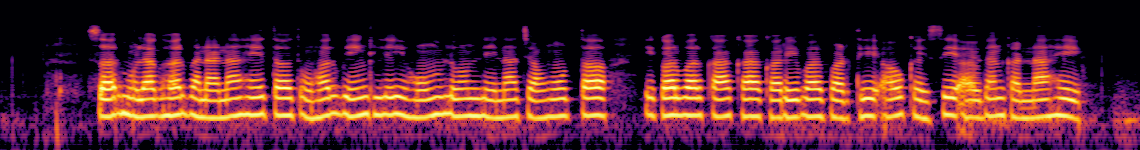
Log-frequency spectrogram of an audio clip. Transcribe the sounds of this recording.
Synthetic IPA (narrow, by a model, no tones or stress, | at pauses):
səɾmʊlaɡʱəɾbənaːnaɦɛt̪ɔt̪ʊɦəɾbɛ̃ŋkleɦoːmloːnleːnat͡ʃaːɦũt̪ɔ | ɪkəɾbəɾkakakəɾebəɾpəɽt̪ʰeʔɔːkɛːseaːjoːd̪ənkəɾnaɦɛː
